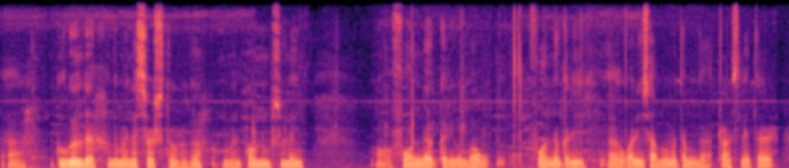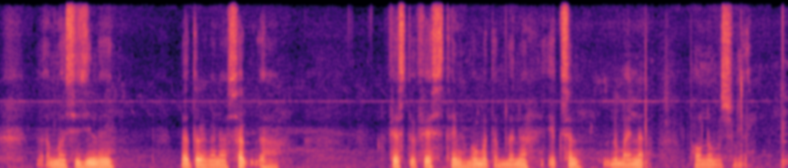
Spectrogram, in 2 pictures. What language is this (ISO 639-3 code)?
mni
